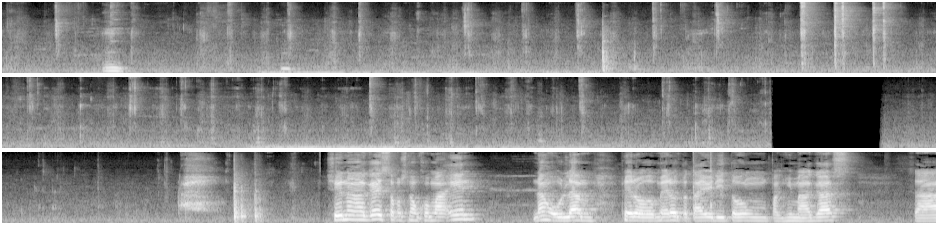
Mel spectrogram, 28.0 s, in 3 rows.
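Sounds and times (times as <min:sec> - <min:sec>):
chewing meat: 0:00.0 - 0:17.0, 0:18.2 - 0:20.5
low rumble: 0:02.6 - 0:06.0, 0:11.5 - 0:16.2.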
